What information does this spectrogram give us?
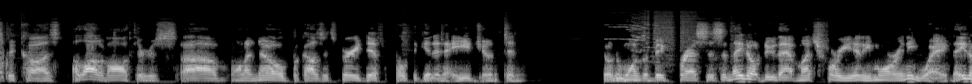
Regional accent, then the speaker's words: Smyrna, Tennessee, United States; I'm originally from Smyrna, Tennessee, which is about 20 miles southeast of Nashville.

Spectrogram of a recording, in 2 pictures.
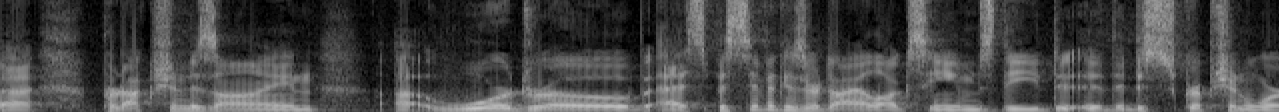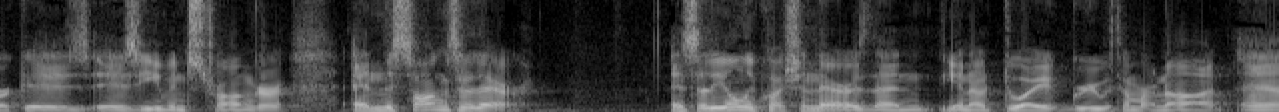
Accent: Beverly Hills, California, United States; Look, I grew up in Beverly Hills, but for some reason, I feel very comfortable in the Midwest.

